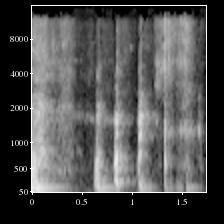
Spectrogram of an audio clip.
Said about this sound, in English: This episode is just going to be crunch. That's all it's going to be. It's us eating.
